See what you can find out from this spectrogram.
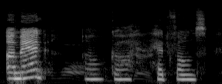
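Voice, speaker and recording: A woman's voice: fairly high pitch, a little slow, crowd noise, lightly acted. An American actress playing an anxious, protective mother in an audio drama, speaking fretfully and emphatically in a naturalistic style. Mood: hesitant, apologetic. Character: anxious, protective, indignant mother of a teenage daughter.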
